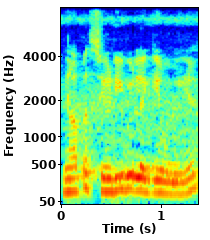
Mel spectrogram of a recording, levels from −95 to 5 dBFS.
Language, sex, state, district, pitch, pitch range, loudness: Hindi, male, Uttar Pradesh, Varanasi, 150 Hz, 140-165 Hz, -12 LUFS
